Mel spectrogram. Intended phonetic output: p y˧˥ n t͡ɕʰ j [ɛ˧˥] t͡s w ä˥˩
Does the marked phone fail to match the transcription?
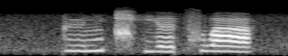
no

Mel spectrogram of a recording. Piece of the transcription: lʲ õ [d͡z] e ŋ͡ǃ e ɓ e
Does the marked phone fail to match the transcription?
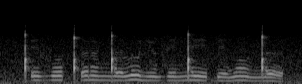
yes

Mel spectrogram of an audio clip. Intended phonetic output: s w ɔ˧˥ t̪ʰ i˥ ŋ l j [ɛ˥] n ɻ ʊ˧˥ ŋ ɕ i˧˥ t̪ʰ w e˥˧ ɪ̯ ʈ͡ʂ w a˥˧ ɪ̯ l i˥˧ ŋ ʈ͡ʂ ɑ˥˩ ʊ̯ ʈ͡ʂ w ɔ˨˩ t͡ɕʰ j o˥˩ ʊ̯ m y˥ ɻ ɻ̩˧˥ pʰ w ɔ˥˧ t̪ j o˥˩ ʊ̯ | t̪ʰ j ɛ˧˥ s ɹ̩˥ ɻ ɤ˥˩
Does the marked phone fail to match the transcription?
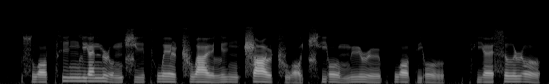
no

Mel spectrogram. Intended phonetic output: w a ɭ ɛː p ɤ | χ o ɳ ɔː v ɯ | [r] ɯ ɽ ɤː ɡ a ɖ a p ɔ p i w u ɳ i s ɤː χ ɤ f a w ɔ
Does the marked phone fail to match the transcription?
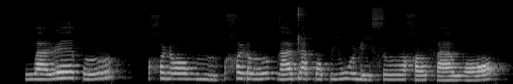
yes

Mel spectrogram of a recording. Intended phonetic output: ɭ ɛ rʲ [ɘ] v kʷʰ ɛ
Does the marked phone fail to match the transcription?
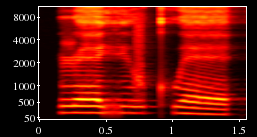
no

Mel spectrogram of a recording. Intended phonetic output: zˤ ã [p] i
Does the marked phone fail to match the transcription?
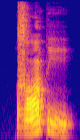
no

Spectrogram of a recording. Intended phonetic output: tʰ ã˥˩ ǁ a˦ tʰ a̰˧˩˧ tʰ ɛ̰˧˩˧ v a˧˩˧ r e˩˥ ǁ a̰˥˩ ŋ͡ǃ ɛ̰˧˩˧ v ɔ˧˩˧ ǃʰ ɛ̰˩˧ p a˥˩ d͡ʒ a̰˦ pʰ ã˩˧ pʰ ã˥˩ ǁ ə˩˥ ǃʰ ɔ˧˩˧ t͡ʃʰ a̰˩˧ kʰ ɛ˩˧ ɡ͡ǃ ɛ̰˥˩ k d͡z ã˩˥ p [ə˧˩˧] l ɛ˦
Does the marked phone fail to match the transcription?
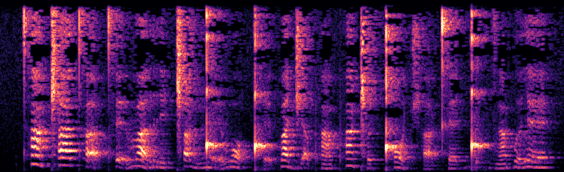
yes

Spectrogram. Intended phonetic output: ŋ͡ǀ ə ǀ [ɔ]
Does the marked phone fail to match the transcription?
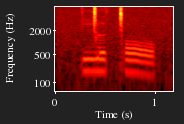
no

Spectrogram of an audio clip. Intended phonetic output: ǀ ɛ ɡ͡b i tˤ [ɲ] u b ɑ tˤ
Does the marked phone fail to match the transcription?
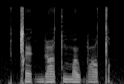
yes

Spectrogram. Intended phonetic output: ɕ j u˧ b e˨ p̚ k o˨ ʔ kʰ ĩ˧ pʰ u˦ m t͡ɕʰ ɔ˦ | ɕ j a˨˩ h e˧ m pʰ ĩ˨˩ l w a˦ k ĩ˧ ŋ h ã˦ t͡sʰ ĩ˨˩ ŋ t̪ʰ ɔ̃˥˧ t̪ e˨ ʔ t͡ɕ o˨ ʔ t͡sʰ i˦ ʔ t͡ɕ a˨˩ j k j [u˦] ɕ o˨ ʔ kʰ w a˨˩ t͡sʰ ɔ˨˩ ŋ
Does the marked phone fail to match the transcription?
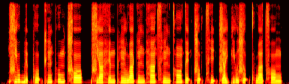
no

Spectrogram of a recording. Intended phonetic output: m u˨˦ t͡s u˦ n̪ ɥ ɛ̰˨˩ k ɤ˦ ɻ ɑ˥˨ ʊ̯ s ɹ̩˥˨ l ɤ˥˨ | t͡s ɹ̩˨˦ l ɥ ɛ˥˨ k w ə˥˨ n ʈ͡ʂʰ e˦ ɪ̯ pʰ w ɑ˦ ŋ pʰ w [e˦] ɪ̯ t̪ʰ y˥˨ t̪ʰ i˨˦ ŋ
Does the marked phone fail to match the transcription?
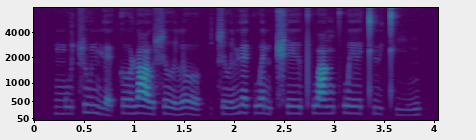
no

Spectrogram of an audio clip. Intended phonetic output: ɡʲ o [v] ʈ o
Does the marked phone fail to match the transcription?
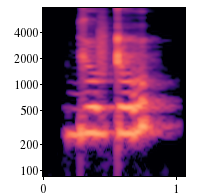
no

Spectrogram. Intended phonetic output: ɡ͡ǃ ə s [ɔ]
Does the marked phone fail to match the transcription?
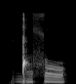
yes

